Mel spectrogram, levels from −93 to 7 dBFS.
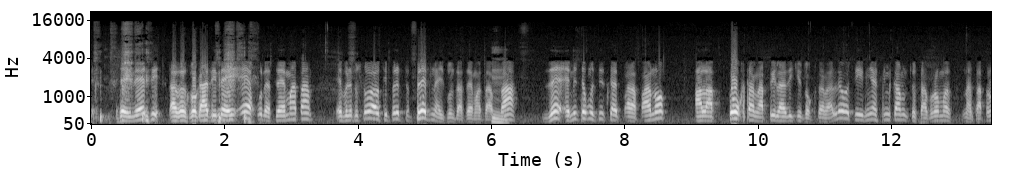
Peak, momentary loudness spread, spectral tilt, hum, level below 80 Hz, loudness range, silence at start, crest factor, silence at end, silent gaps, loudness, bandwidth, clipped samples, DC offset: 0 dBFS; 14 LU; -7 dB/octave; none; -56 dBFS; 5 LU; 0 s; 14 dB; 0 s; none; -14 LUFS; 12.5 kHz; under 0.1%; under 0.1%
